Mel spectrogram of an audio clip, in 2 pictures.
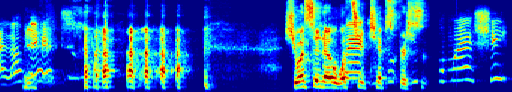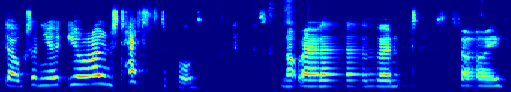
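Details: Tourette syndrome vocal tics in a woman, repeated involuntary 'biscuit' tics; she reports no control over them and that they can be triggered by things she sees or hears.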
